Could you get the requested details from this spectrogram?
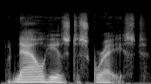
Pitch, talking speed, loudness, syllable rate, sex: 105 Hz, 200 wpm, -17 LUFS, 5.0 syllables/s, male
